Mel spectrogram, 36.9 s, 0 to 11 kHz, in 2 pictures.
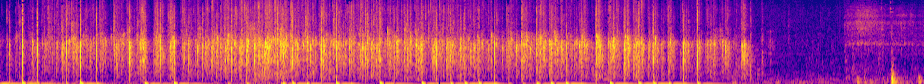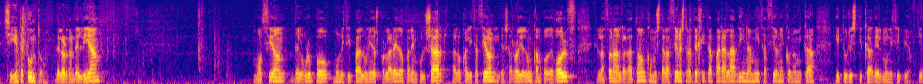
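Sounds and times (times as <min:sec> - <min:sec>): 
room full of people applauding after unanimous vote: 0:00.0 - 0:15.5
speech: 0:18.6 - 0:20.6, 0:23.7 - 0:36.9.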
